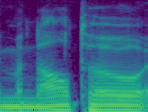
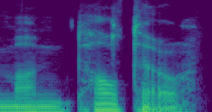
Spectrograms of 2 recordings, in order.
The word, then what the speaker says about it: Montalto: United Airlines captain Tony Minalto and his family held a funeral for their daughter Gina Rose on Tuesday at Mary Help of Christians Church in Parkland. Employees, did I mispronounce his name? Montalto.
